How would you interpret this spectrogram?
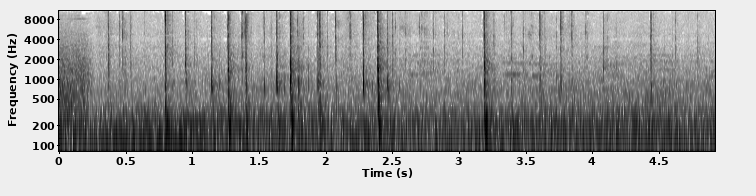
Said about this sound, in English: sits at her desk typing on her laptop.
